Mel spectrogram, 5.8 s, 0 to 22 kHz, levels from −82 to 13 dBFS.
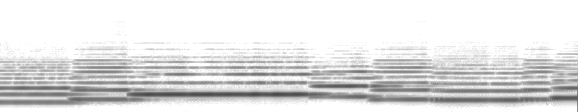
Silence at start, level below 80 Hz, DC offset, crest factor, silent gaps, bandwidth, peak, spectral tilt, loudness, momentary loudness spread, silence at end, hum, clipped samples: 0 s; under -90 dBFS; under 0.1%; 10 dB; none; 4.5 kHz; -12 dBFS; -4 dB/octave; -24 LUFS; 9 LU; 0 s; none; under 0.1%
